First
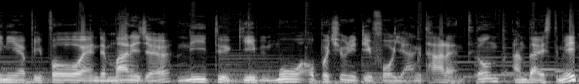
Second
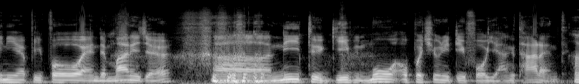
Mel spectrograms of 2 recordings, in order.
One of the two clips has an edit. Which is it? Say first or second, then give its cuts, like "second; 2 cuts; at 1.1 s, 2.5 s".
first; 2 cuts; at 1.8 s, 4.7 s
